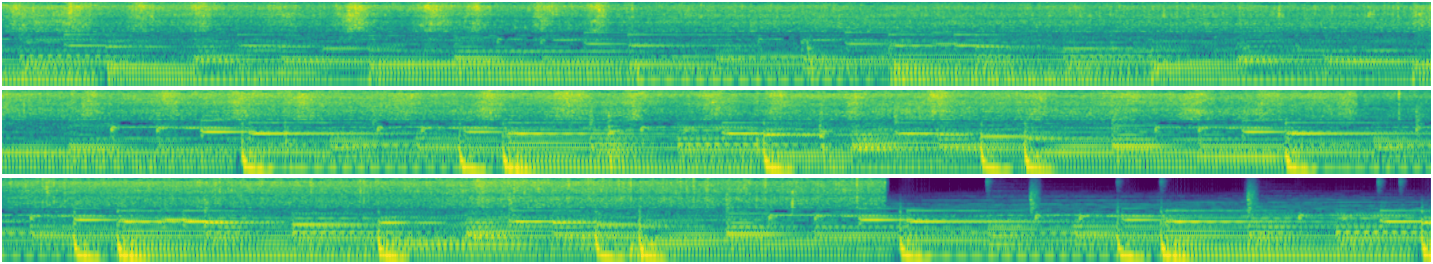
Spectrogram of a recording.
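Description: Thin-sliced pork and then cabbage sizzling in oil in a frying pan while being stirred and tossed, mixed with background music that has a soft beat. The sizzle cuts off abruptly near the end, leaving only the music.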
